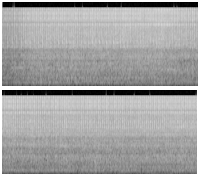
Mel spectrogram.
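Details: Inch-scale single-cylinder steam engine driving a gypsy winch head on compressed air, pulling a vice across the shop floor: even, steady hiss and chuff with no knocks or uneven beats; normal running under load.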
